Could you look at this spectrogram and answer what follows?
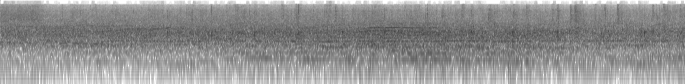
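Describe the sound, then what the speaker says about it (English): Crowd applause at Wrigley Field as pitcher Shota walks back to the Cubs dugout, a broad, continuous roar of many clapping hands in a large ballpark, steady and evenly sustained, somewhat distant. "he gets a round of applause as he makes his way back to the dugout"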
